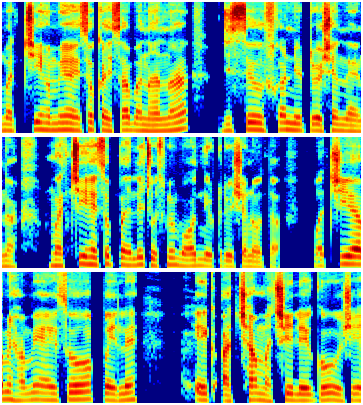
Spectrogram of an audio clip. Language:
Deccan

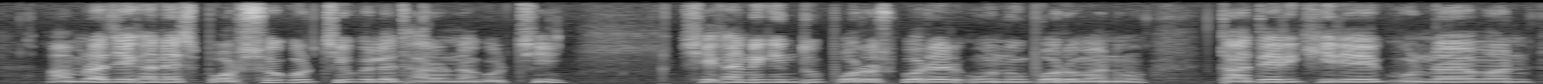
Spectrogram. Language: Bangla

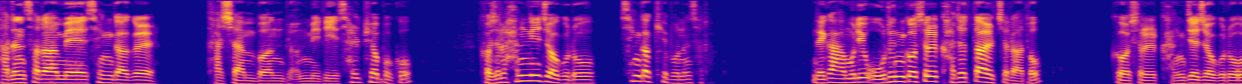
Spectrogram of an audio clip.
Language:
Korean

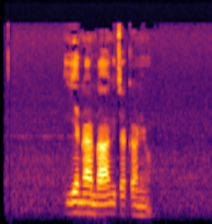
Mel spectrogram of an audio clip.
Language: Dhatki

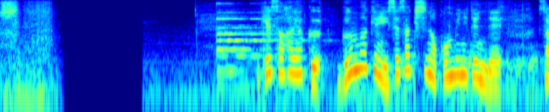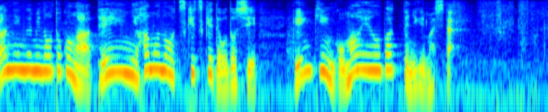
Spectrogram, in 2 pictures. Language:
Japanese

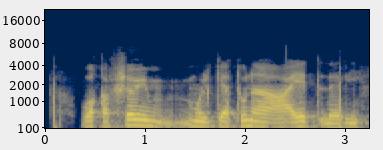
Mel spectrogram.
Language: Pashto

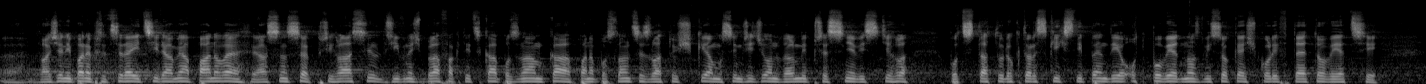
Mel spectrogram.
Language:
Czech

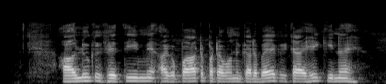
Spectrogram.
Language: Maithili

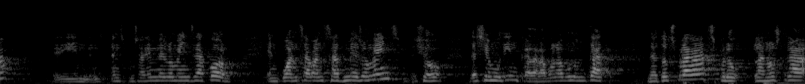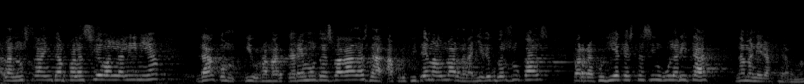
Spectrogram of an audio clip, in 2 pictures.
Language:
Catalan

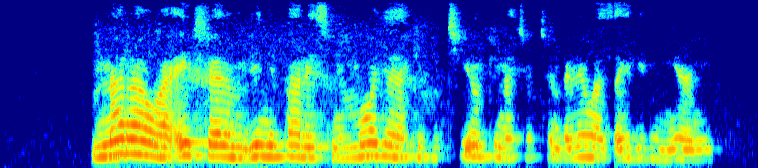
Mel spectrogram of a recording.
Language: Swahili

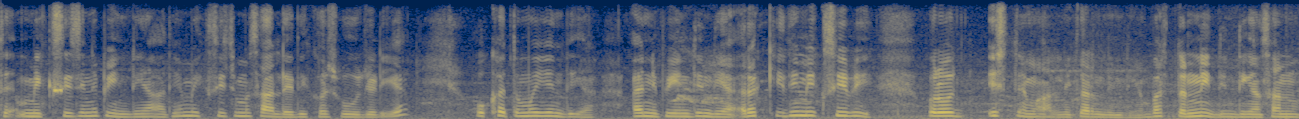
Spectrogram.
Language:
Dogri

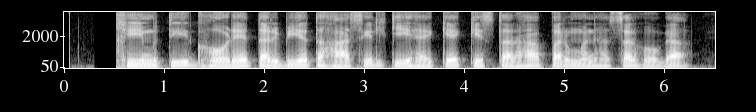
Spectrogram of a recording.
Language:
Urdu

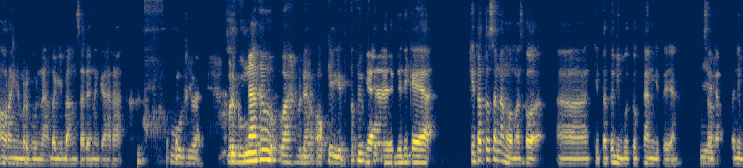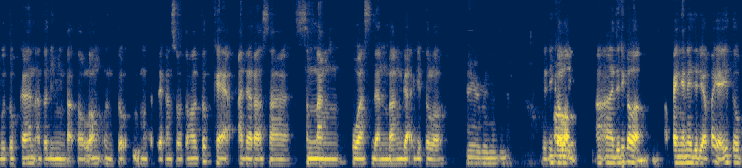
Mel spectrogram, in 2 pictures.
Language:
Indonesian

